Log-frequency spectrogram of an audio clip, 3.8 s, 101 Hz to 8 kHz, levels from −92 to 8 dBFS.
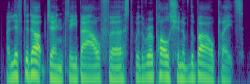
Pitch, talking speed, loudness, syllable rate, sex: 135 Hz, 210 wpm, -19 LUFS, 5.2 syllables/s, male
